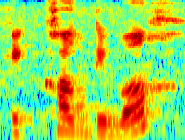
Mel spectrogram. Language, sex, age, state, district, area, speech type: Assamese, female, 45-60, Assam, Tinsukia, rural, spontaneous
